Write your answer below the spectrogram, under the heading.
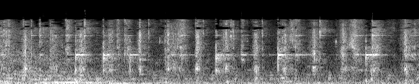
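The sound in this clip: A spoon mashes sliced carrot, papaya and green bean into a sauce while cooking Thai food, making a busy, continuous clatter of metal scraping and knocking against a dish at a fairly loud level.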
